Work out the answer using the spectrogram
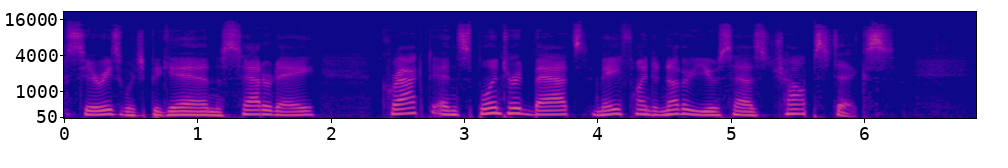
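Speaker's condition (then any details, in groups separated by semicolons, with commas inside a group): No condition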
